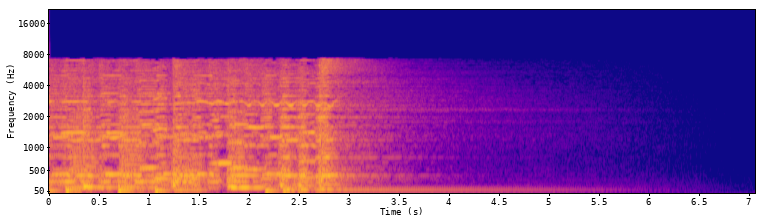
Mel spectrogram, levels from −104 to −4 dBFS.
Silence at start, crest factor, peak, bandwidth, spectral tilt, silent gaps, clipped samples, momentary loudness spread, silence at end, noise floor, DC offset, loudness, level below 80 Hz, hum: 0 s; 20 dB; -4 dBFS; 7.6 kHz; -4.5 dB/octave; none; under 0.1%; 14 LU; 3.45 s; under -90 dBFS; under 0.1%; -19 LUFS; -36 dBFS; 60 Hz at -55 dBFS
